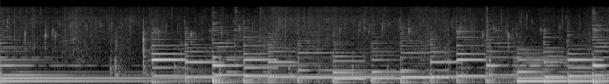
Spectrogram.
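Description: Minced garlic sizzling in hot oil in a frying pan as it is stirred with a spatula, with a steady high hiss. Background music of plucked notes plays throughout.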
